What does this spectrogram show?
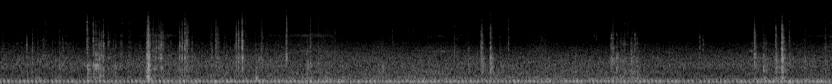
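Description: Steady low hum of an idling vehicle engine, with scattered light clicks and knocks of junk being handled, the sharpest about a second and a half in.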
